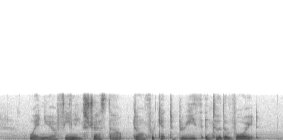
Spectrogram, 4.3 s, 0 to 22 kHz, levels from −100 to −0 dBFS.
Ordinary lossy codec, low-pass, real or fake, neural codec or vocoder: none; 7.2 kHz; real; none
